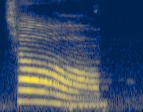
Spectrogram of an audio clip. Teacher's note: that syllable no tone marker low class consonant long vowel ชอบ get falling tone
